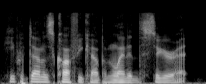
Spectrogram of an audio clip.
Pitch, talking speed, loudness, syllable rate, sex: 100 Hz, 290 wpm, -19 LUFS, 8.3 syllables/s, male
